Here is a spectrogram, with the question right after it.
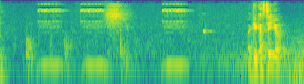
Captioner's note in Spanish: Timbra un teléfono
